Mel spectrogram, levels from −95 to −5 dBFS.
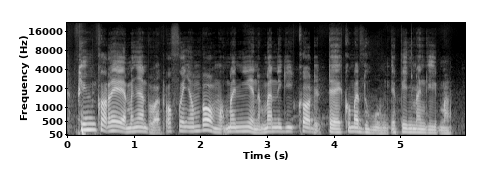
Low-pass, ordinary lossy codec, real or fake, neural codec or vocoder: none; none; fake; codec, 44.1 kHz, 3.4 kbps, Pupu-Codec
